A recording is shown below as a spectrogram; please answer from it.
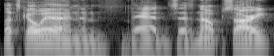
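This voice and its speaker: Guy reading comics on a podcast, deadpan, bright clear voice, kinda low. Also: takes it slowly. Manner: deadpan, over-literal explaining. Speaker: podcast host. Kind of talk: reading and explaining comic strips.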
